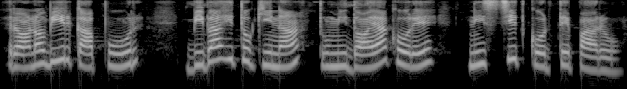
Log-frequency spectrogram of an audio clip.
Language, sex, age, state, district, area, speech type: Bengali, female, 45-60, West Bengal, Nadia, rural, read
